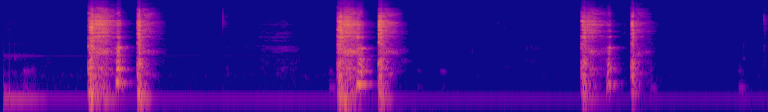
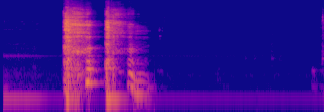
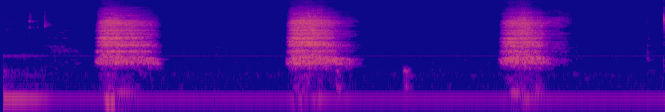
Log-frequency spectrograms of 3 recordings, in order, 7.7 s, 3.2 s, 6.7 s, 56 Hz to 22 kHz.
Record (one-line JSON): {"three_cough_length": "7.7 s", "three_cough_amplitude": 32767, "three_cough_signal_mean_std_ratio": 0.29, "cough_length": "3.2 s", "cough_amplitude": 32768, "cough_signal_mean_std_ratio": 0.29, "exhalation_length": "6.7 s", "exhalation_amplitude": 8301, "exhalation_signal_mean_std_ratio": 0.41, "survey_phase": "beta (2021-08-13 to 2022-03-07)", "age": "65+", "gender": "Female", "wearing_mask": "No", "symptom_sore_throat": true, "smoker_status": "Never smoked", "respiratory_condition_asthma": false, "respiratory_condition_other": false, "recruitment_source": "REACT", "submission_delay": "2 days", "covid_test_result": "Negative", "covid_test_method": "RT-qPCR"}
